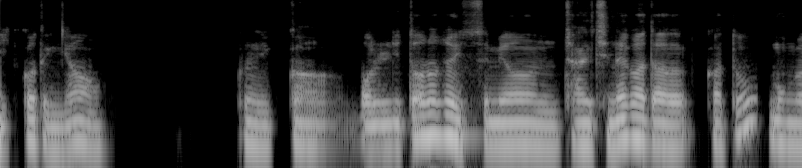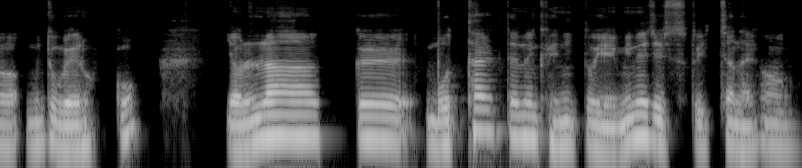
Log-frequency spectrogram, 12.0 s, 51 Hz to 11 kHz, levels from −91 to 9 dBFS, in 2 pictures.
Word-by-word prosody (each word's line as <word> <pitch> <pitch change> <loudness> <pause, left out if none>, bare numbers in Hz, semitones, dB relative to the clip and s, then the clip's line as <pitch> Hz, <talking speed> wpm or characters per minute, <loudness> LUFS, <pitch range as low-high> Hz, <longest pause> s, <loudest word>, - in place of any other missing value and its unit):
있거든요. 100 0 -4 1.0
그러니까 105 0 -5 0.2
멀리 105 +1 -2
떨어져 140 0 +2
있으면 110 -5 -2
잘 110 -1 -2
지내가다가도 115 - -2
뭔가 110 -2 -2
문득 110 +2 -2
외롭고 100 +2 +1 0.7
연락을 140 +2 +4
못할 160 +9 +1
때는 135 -2 +2
괜히 110 -3 -1
또 105 -3 0
예민해질 120 +6 +4
수도 105 - -9
있잖아요. 105 +1 -3
110 Hz, 250 characters per minute, -25 LUFS, 105-130 Hz, 1.0 s, 연락을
